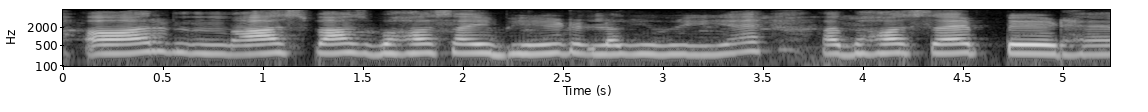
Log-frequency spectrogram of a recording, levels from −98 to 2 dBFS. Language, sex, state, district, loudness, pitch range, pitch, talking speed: Hindi, female, Bihar, Lakhisarai, -25 LUFS, 255-275 Hz, 265 Hz, 160 wpm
